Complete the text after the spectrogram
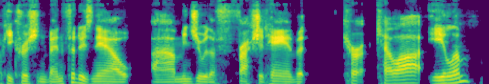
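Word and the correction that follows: Kaiir Elam: probably not pronounced that correctly, Kaiya Elam, there we go.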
